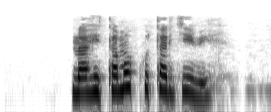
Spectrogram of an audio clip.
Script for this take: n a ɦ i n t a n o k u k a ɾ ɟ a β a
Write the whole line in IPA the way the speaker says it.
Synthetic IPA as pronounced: n a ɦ i t a m o k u t a ɾ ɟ i β i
